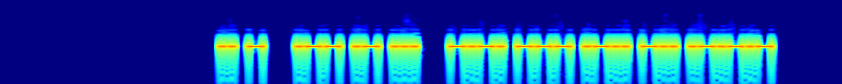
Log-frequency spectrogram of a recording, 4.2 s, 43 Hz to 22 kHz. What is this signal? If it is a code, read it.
Morse code, heard as a keyed tone, about 50 wpm, 700 Hz. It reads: IT WAS COLD.
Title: Sentences from Top 400 Words 50wpm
